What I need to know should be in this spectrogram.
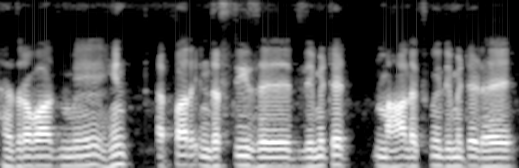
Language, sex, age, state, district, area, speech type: Urdu, male, 45-60, Telangana, Hyderabad, urban, spontaneous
